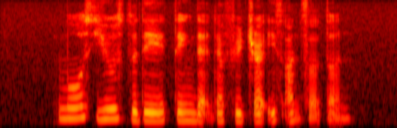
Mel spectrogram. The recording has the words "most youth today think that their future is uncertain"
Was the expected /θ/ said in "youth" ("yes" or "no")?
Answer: no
